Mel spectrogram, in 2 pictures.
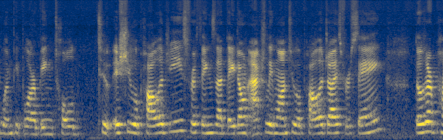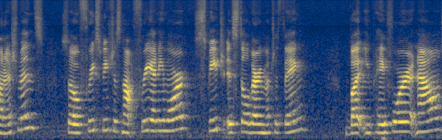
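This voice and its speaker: A woman's voice: mid-range voice, pushed and bright. A woman born in China talks earnestly and outspokenly in a casual cooking vlog from her home kitchen. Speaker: cooking vlogger. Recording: echoey room with faint noise.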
